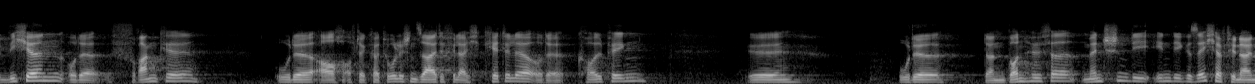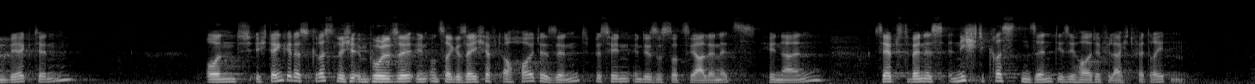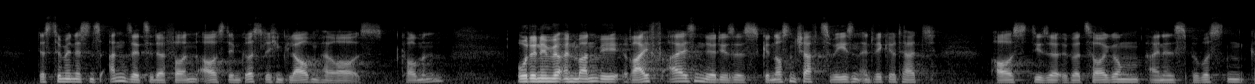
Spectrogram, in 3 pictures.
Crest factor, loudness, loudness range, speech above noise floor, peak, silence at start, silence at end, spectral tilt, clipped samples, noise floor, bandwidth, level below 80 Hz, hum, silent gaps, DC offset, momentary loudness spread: 24 dB; -28 LUFS; 7 LU; 32 dB; -4 dBFS; 0 s; 0 s; -5 dB/octave; under 0.1%; -60 dBFS; 10 kHz; -64 dBFS; none; none; under 0.1%; 12 LU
